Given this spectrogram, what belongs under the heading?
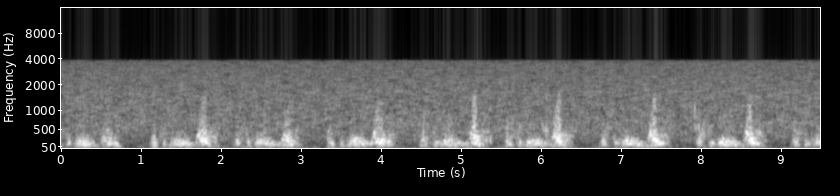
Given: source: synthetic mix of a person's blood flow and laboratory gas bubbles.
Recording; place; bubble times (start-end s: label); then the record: Doppler ultrasound of blood flow; precordium
5.28-5.42 s: bubbles
5.71-5.90 s: bubbles
5.99-6.15 s: bubbles
7.79-8.12 s: bubbles
From the record:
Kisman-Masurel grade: 121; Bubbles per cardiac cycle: 1 to 2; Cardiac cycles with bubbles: 10 to 50%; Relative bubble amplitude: barely perceptible (0.100 to 0.250); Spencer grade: 2 (many but less than half of the cardiac periods contain bubble signals, singularly or in groups); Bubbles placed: anywhere in the cardiac cycle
